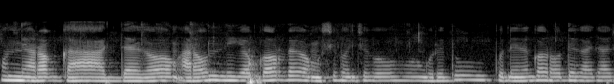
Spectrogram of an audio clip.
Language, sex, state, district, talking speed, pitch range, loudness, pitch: Chakma, female, Tripura, Dhalai, 145 wpm, 170-185 Hz, -18 LUFS, 175 Hz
